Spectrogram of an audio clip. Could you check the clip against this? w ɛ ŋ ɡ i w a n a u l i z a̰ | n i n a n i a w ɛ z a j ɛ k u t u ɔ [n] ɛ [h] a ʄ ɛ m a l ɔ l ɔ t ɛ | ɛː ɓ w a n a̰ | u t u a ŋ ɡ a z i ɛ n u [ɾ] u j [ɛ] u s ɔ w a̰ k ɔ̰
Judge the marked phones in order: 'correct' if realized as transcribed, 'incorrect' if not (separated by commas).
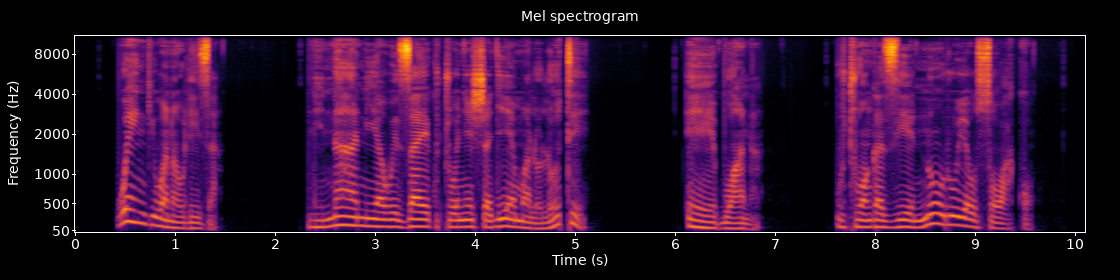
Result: incorrect, incorrect, correct, incorrect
